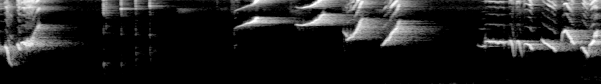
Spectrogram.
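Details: Captive white-rumped shama singing as a provoking lure for another bird: an opening downslurred note, faint clicks, then loud separate rising whistles followed by a fast run of varied whistled notes.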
